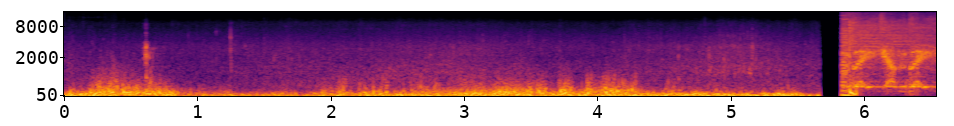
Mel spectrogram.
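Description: Wind buffeting the microphone over open water: a heavy, uneven low rumble. It cuts off abruptly near the end, and electronic outro music starts.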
